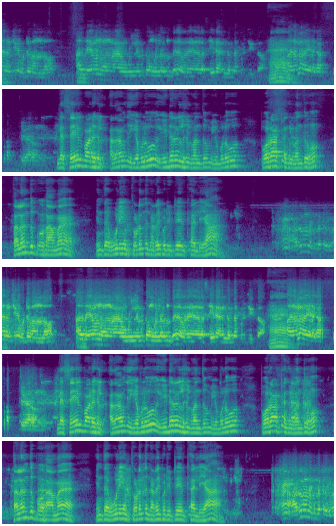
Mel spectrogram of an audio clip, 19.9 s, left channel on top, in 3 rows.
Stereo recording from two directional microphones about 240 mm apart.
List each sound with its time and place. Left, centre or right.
0.0 s a man's voice: right
7.8 s a man's voice: right
18.6 s radio: right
